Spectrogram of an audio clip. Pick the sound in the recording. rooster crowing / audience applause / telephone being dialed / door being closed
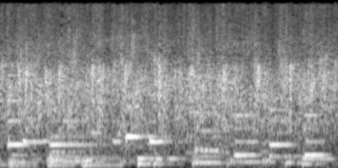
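audience applause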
